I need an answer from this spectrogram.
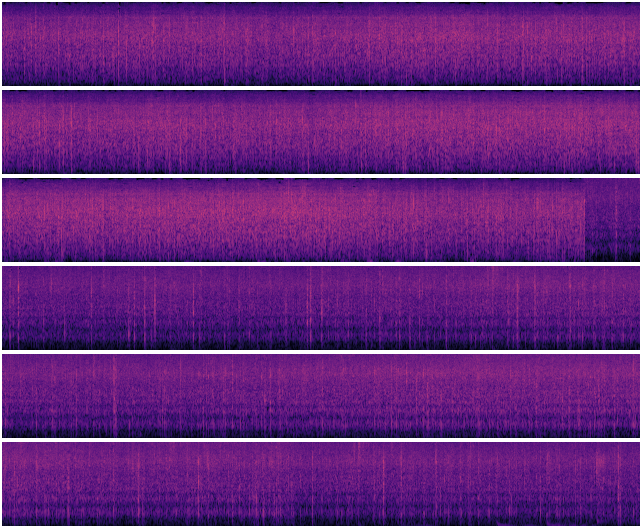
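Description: Heavy rain falling steadily as a dense hiss. About halfway through it changes suddenly to a quieter, lighter rain in which many separate drops can be heard ticking.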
